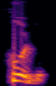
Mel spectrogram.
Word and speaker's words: could: अगला शब्द है WALK और इसका उच्चारण होता है वॉक और इसकी हिंदी होती है चलना। अगला शब्द है कुड, COULD, कुड, इसका अर्थ सकता था।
